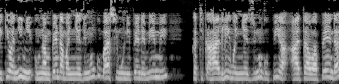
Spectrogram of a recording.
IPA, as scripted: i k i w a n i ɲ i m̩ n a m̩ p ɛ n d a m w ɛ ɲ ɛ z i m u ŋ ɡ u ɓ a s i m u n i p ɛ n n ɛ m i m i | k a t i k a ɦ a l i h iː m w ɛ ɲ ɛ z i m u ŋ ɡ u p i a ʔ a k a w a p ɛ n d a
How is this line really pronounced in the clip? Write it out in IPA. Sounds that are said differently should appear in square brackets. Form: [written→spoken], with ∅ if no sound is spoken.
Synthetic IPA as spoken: i k i w a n i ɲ i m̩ n a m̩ p ɛ n d a m w ɛ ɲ ɛ z i m u ŋ ɡ u ɓ a s i m u n i p ɛ n [n→d] ɛ m i m i | k a t i k a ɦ a l i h iː m w ɛ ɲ ɛ z i m u ŋ ɡ u p i a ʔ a [k→t] a w a p ɛ n d a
